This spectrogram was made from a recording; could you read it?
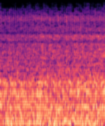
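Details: Copart auction car (Infiniti or Nissan), planned as a cheap flip, on a cold morning: an even, steady hum at idle with no knocks, misses or rattles; the engine runs smoothly, a normal idle.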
